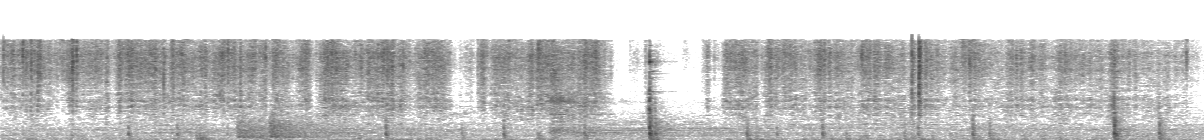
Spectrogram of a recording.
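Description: Pestle grinding dried lavender and chamomile in a mortar: irregular scraping and crunching with small knocks of the pestle against the bowl, and two sharper knocks about three and five and a half seconds in.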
